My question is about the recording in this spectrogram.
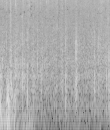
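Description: Steady rain falling, an even hiss with many scattered drips and patters.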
